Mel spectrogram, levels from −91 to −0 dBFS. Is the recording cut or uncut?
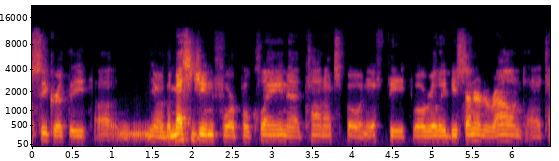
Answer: cut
